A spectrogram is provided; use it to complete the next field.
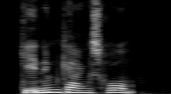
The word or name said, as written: gennemgangsrum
